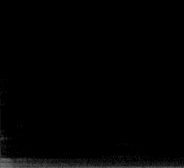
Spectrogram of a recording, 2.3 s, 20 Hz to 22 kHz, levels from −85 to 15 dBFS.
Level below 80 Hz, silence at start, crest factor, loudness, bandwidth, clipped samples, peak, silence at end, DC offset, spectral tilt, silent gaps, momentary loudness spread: -60 dBFS; 0 s; 22 dB; -57 LUFS; 15 kHz; under 0.1%; -32 dBFS; 0 s; under 0.1%; -8 dB/octave; none; 7 LU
